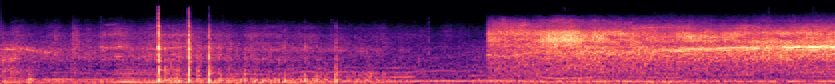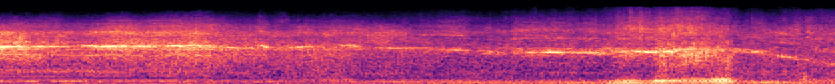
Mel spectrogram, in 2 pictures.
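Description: Off-road competition vehicles' engines running and revving as they race across a muddy field course, with two sharp clicks about a second in. About three seconds in the sound jumps louder with a high whining tone that holds steady, and near the end a nearby engine revs up.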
